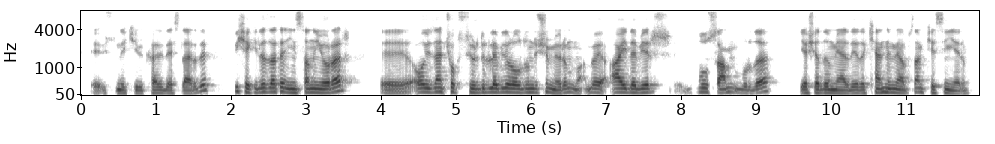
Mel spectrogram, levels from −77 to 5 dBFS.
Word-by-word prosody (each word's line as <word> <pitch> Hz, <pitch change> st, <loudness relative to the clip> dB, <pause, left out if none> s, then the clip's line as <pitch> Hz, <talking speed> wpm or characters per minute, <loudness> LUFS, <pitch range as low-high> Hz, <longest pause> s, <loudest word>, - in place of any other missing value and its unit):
eee, -, -, -6 dB
üstündeki 105 Hz, -1 st, -5 dB
karideslerdir. 105 Hz, -, -2 dB, 0.3 s
Bir -, -, -1 dB
şekilde 130 Hz, -2 st, 0 dB
zaten 145 Hz, +2 st, +3 dB
insanı 125 Hz, +1 st, +2 dB
yorar. 120 Hz, -, +4 dB, 0.4 s
Eee, 415 Hz, 0 st, -2 dB
o 135 Hz, -, +1 dB
yüzden 140 Hz, +1 st, +2 dB
çok 140 Hz, -1 st, -3 dB
sürdürülebilir 130 Hz, +1 st, +1 dB
olduğunu 125 Hz, 0 st, +3 dB
düşünmüyorum. 120 Hz, -1 st, -2 dB
B -, -, -4 dB, 0.2 s
böyle 125 Hz, -, +1 dB
ayda 130 Hz, -2 st, +3 dB
bir, 125 Hz, 0 st, -2 dB
ııı, -, -, -22 dB, 0.2 s
bulsam 130 Hz, -3 st, 0 dB
burada, 110 Hz, +9 st, 0 dB, 0.4 s
yaşadığım 110 Hz, 0 st, +2 dB
yerde 100 Hz, 0 st, -1 dB
ya 105 Hz, -, 0 dB
da 105 Hz, 0 st, -2 dB
kendim 125 Hz, +1 st, +1 dB
yapsam 115 Hz, +6 st, -1 dB
kesin 110 Hz, +1 st, -3 dB
yerim. 95 Hz, -2 st, -2 dB
125 Hz, 150 wpm, -22 LUFS, 110-135 Hz, 0.4 s, yorar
